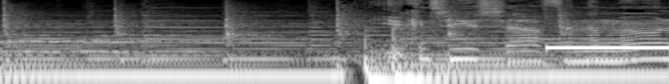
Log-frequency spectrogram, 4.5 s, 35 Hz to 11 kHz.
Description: Ringback tone (Europe, 425 Hz), with noise.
